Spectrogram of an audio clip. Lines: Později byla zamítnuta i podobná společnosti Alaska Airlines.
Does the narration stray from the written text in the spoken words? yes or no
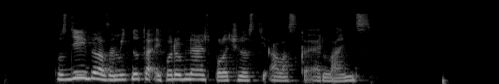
no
